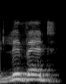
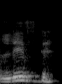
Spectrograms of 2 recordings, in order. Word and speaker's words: lived: So they say live-ed, ask-ed, start-ed. Unfortunately, only the last one is pronounced correctly because the others take on these phonemic sounds. So we've got lived, asked, started.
